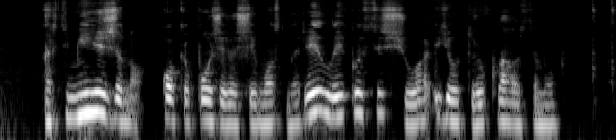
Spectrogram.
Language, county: Lithuanian, Utena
